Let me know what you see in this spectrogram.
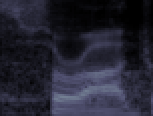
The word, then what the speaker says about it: Seurat: It's spelled like Surratt, but it's Seurat, George Seurat.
